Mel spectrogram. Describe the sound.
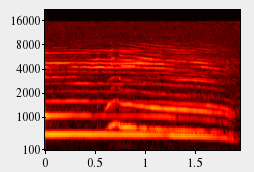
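A person imitates a wolf with one long, loud, sustained howl that rises slightly and then falls away at the end, heard alone with no other sounds.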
